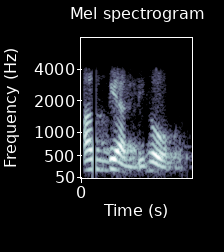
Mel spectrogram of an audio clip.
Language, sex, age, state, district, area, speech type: Marathi, female, 60+, Maharashtra, Nashik, urban, conversation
